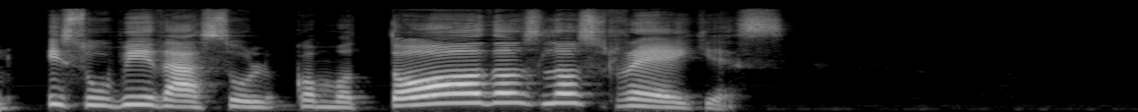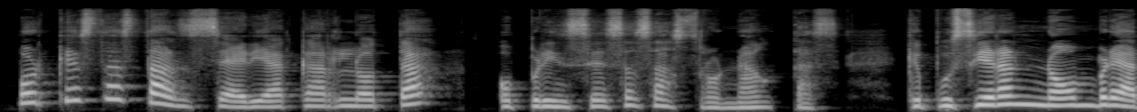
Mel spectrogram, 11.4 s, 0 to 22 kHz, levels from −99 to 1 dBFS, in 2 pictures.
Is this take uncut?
no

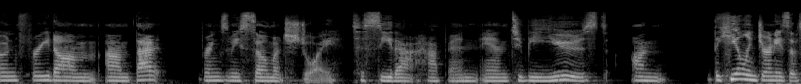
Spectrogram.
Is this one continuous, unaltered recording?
yes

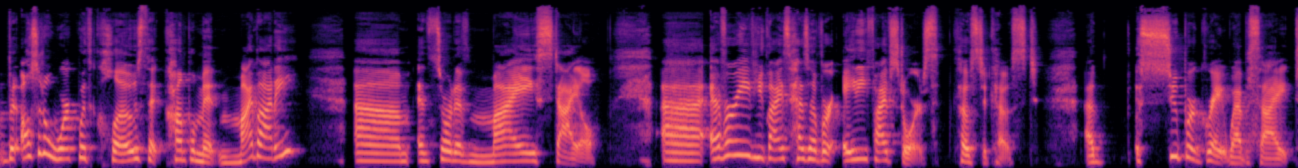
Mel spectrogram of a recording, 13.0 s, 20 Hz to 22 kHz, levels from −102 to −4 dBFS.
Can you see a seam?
no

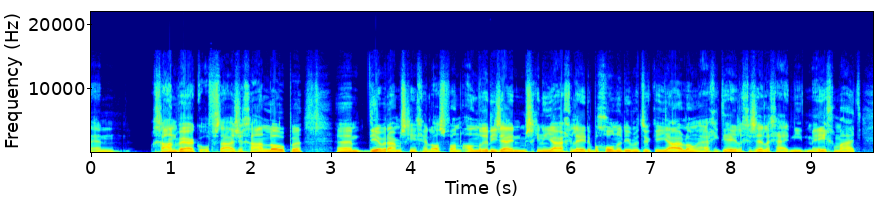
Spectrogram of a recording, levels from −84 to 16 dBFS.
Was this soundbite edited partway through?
no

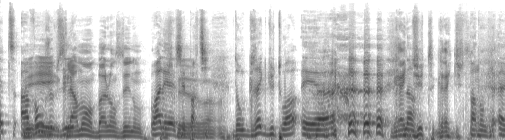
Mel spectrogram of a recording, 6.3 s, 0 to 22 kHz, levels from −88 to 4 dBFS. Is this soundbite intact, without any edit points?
yes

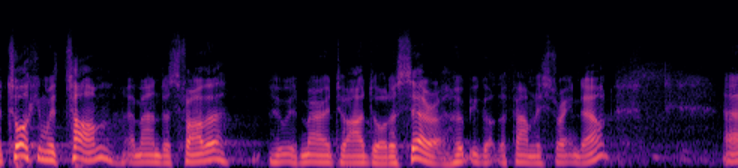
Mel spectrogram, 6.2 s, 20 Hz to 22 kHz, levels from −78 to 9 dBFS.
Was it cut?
no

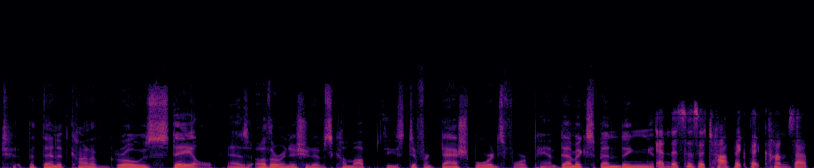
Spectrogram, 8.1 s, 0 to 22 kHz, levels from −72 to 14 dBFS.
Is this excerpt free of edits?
no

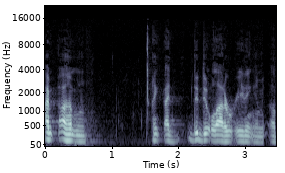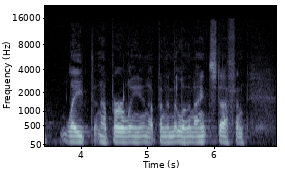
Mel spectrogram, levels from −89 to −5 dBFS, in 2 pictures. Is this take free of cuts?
no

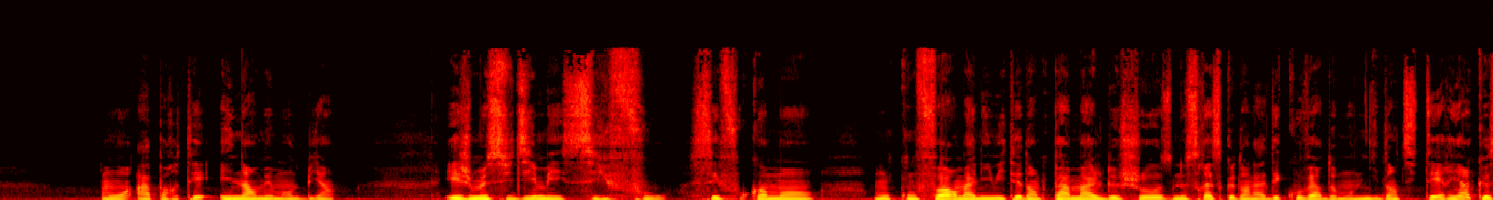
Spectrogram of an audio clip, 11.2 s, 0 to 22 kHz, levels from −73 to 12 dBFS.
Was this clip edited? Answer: no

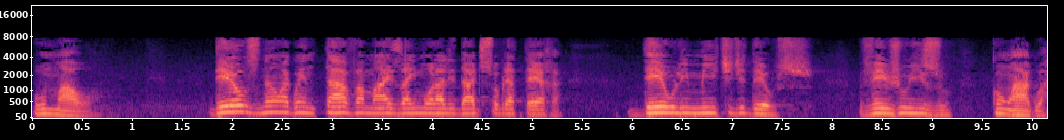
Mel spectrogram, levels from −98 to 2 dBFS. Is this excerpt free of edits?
yes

